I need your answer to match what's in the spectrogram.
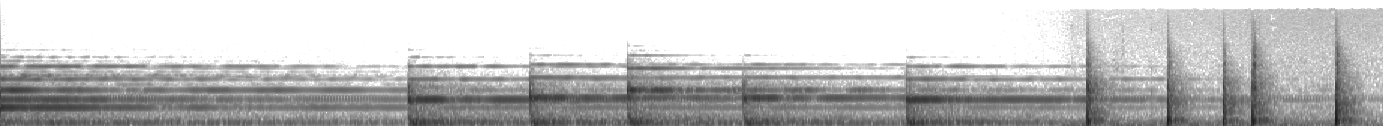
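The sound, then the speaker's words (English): A ringing, bell-like melodic phrase of several struck tones is followed by a quick run of sharp, loud knocks on a door in the familiar shave-and-a-haircut pattern, with no talking. “To this day, all it takes is that rhythm to be knocked on my door, for my stomach to drop and my heart to miss a beat.”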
